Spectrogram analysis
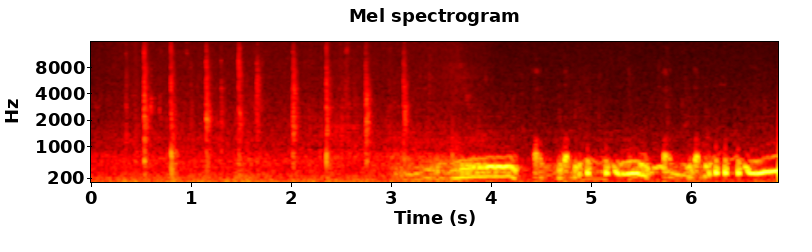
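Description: Pigeon cooing: low, throaty, warbling coos roll on over the last three seconds, after a run of sharp clicking taps.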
